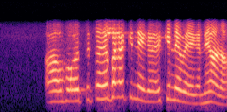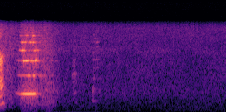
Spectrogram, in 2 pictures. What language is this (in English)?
Dogri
